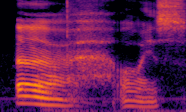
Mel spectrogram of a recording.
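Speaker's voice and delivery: downcast, mopey, glum and sad voice. Answering whether ready for a sports minute, sounding sad. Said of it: "You just sound so sad".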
